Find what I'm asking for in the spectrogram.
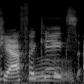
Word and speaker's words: Jaffa cakes: Jaffa cakes? I don't know. How do you say it? – Yes. Jaffa cakes. Jaffa cakes. – Whatever. Rhymes with Jabba the Hutt.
